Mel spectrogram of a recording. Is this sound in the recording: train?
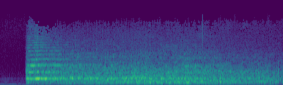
yes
